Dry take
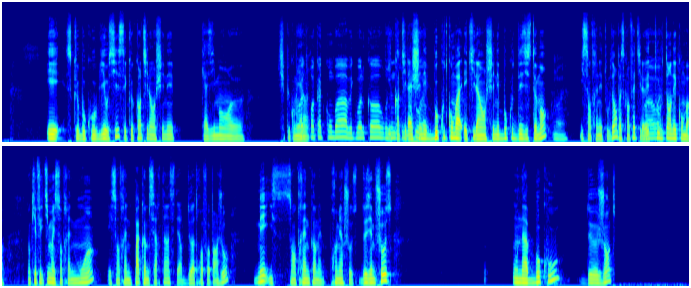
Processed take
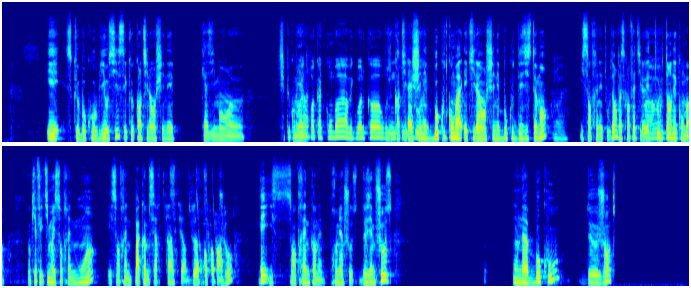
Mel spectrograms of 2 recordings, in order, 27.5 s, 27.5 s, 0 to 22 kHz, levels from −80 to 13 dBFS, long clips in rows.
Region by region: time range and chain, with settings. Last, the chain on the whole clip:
0:16.95–0:18.92: parametric band 680 Hz +5 dB 0.74 octaves + all-pass dispersion lows, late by 86 ms, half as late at 2,000 Hz
whole clip: high-pass filter 160 Hz 6 dB per octave; comb filter 6.7 ms, depth 64%; dynamic equaliser 990 Hz, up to +5 dB, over −44 dBFS, Q 1.1; level +1.5 dB

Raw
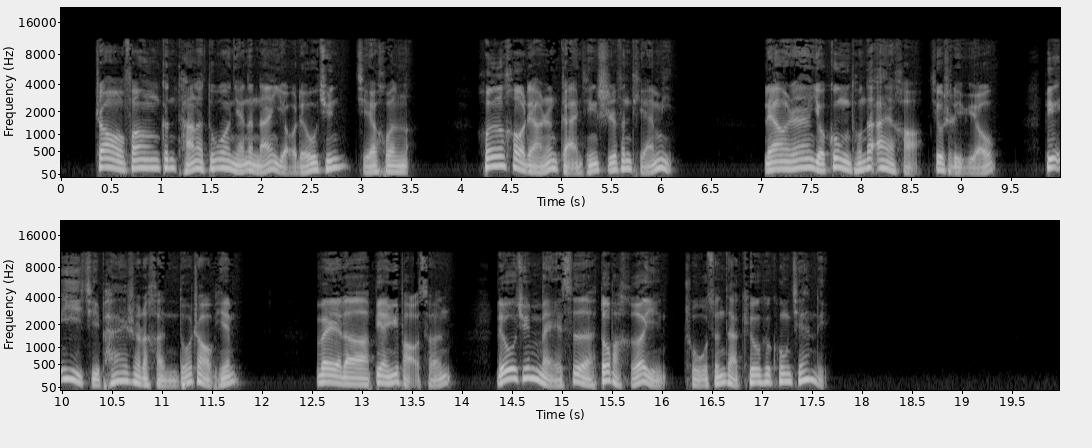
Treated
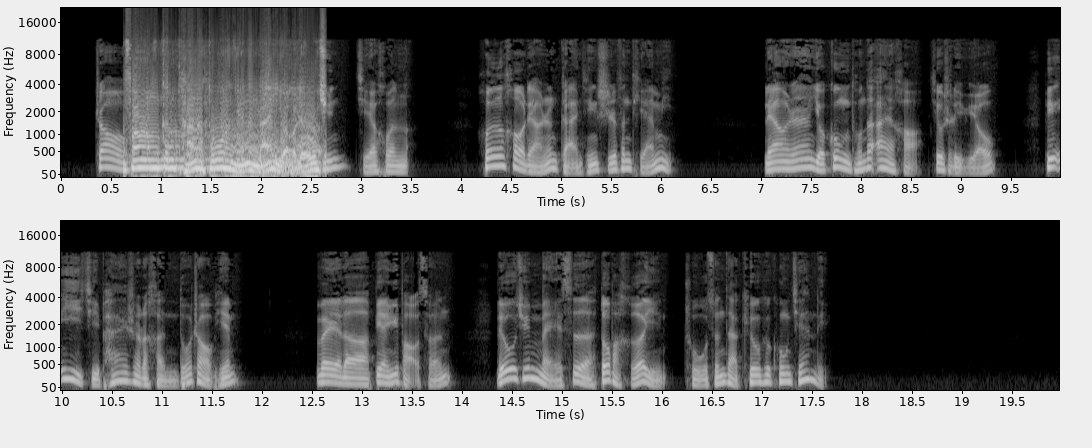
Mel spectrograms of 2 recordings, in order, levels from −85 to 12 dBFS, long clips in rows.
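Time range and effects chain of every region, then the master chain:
0:00.63–0:02.66: feedback delay that plays each chunk backwards 179 ms, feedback 42%, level −10.5 dB + leveller curve on the samples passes 5
whole clip: no processing

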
